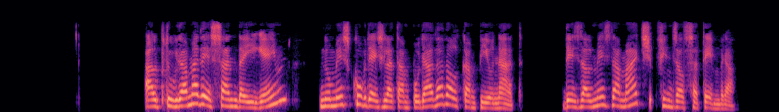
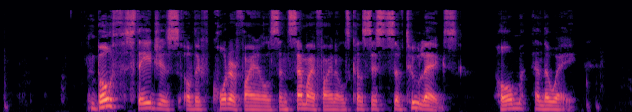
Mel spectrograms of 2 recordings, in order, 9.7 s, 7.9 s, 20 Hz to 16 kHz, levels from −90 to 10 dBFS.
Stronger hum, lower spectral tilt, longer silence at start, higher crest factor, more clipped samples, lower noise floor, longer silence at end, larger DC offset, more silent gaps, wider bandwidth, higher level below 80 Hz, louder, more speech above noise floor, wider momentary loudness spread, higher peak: neither; about the same, -4.5 dB/octave vs -4 dB/octave; first, 1.8 s vs 1.1 s; about the same, 16 dB vs 20 dB; neither; first, under -90 dBFS vs -78 dBFS; second, 0.55 s vs 0.75 s; neither; first, 3.83-3.98 s, 6.55-7.03 s vs none; second, 7.8 kHz vs 11.5 kHz; first, -60 dBFS vs -68 dBFS; first, -16 LUFS vs -25 LUFS; first, over 75 dB vs 53 dB; second, 7 LU vs 10 LU; first, 0 dBFS vs -6 dBFS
